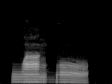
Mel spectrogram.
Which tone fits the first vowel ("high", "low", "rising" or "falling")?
high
